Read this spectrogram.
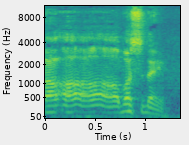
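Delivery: normal talking voice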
